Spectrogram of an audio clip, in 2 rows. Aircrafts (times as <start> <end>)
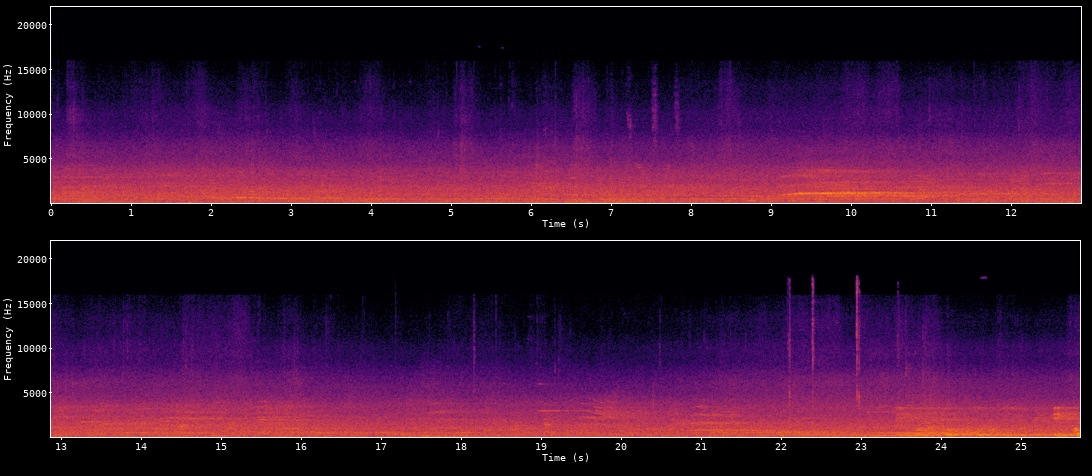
19.9 25.7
